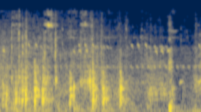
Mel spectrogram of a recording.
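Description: Horse hooves clip-clop steadily as a horse-drawn carriage pulls up before a large garden, with many light, hollow hoof strikes in an even walking rhythm.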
